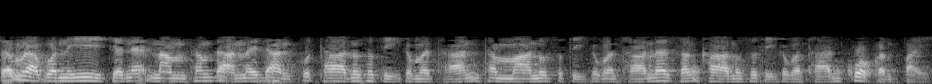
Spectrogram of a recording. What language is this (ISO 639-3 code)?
tha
